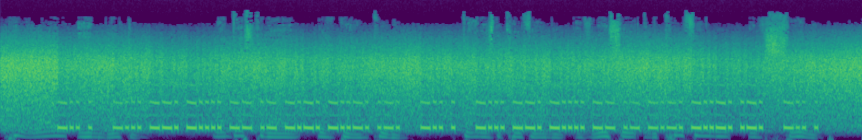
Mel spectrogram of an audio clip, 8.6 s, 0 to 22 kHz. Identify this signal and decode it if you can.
Morse code, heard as a keyed tone, machine-sent, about 39 wpm, 360 Hz, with radio static and speech in English. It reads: DE BG6MAC/R DE BG6MAC/R DE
